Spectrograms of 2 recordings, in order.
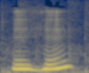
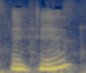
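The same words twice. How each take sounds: The two takes are said the same way.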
